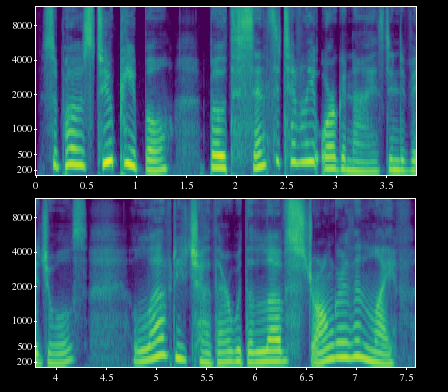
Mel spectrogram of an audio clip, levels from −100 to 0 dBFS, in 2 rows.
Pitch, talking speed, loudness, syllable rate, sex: 235 Hz, 125 wpm, -18 LUFS, 4.8 syllables/s, female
